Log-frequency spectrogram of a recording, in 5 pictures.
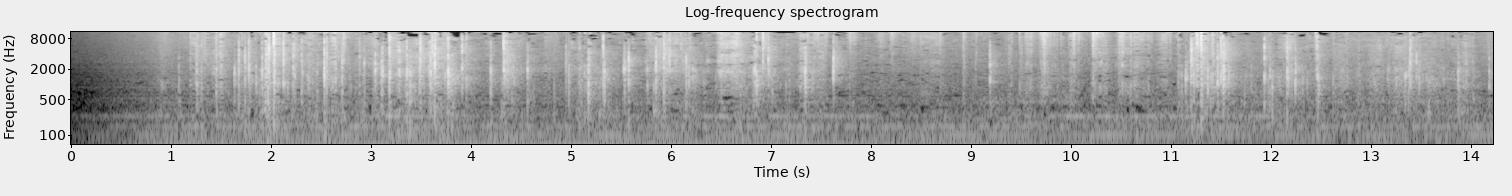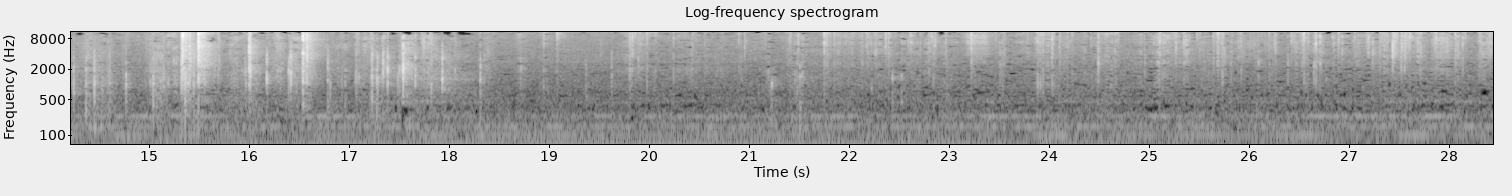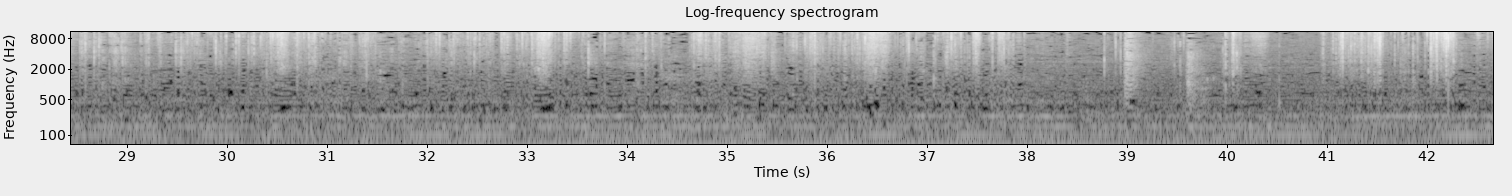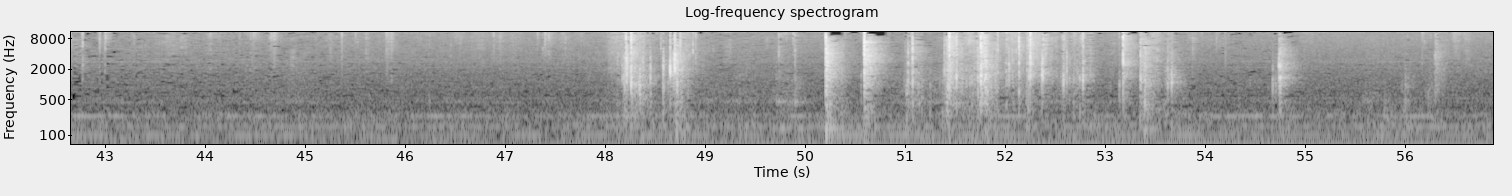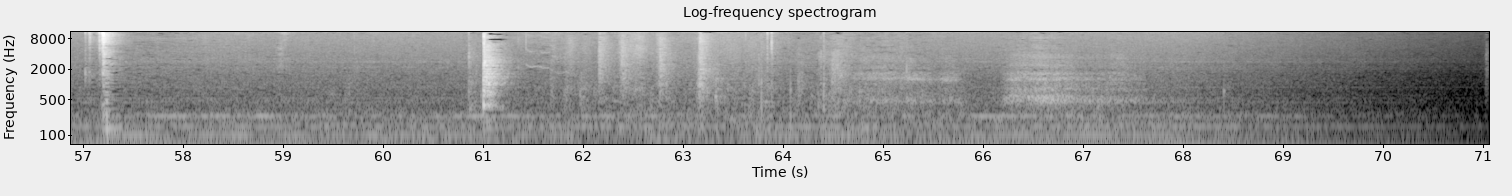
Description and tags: Rolling and lighting a cigarette recorded late at night with my Olympus digital voice recorder WS-100.
household, human, lofi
